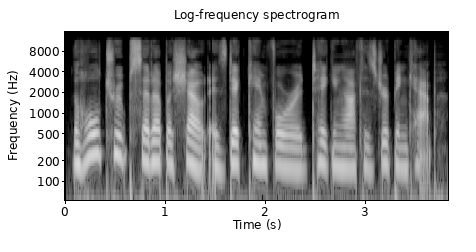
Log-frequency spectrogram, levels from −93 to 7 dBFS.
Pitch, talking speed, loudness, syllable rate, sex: 175 Hz, 250 wpm, -20 LUFS, 5.6 syllables/s, female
